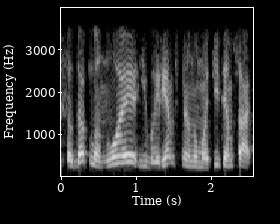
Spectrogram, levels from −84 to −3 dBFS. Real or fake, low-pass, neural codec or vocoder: real; 3.6 kHz; none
